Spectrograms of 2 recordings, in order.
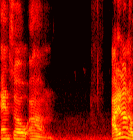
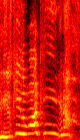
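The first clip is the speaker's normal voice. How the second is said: very high, loud laughing; giggling can't hold it in; laughing through words; 6 dB louder than usual. Real, not acted. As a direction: squeak it out laughing. Laughing while retelling.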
